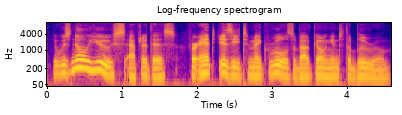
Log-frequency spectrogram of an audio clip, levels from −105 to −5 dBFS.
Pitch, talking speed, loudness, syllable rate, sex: 120 Hz, 235 wpm, -19 LUFS, 5.4 syllables/s, male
